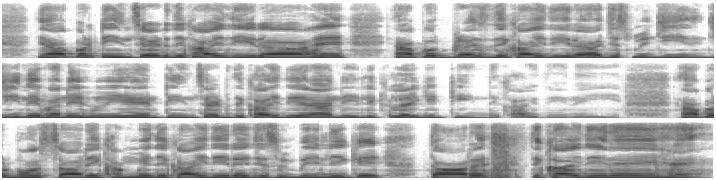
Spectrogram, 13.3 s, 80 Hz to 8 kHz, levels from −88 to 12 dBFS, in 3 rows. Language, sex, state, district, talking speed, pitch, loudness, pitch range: Hindi, male, Chhattisgarh, Rajnandgaon, 240 wpm, 230 Hz, -18 LUFS, 205-235 Hz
